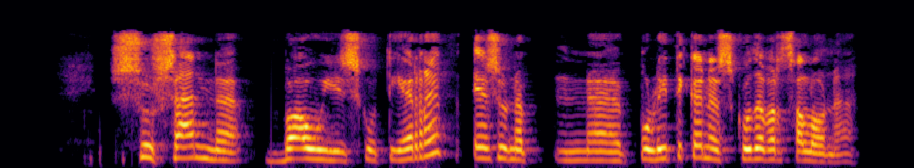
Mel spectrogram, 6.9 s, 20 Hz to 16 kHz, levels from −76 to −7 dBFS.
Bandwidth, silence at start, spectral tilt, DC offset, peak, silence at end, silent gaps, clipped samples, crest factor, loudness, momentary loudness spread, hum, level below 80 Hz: 8.4 kHz; 0.85 s; -1 dB/octave; under 0.1%; 0 dBFS; 0.45 s; 1.93-1.98 s, 3.48-3.53 s, 4.09-4.13 s; under 0.1%; 16 dB; -15 LUFS; 10 LU; none; -66 dBFS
